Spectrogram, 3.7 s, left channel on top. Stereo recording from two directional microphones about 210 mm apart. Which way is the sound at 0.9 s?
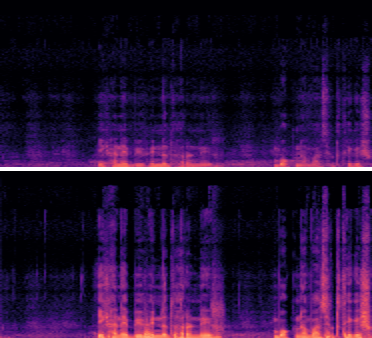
50° right (ahead or behind).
